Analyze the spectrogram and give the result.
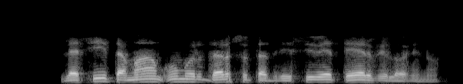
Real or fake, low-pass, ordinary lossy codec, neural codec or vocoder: real; 7.2 kHz; AAC, 16 kbps; none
